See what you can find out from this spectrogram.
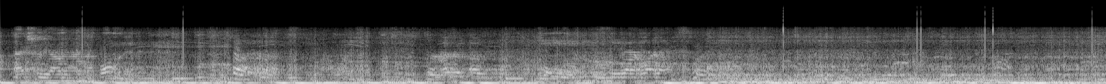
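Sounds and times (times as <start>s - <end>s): car engine rumble over loudspeakers: 0.0s - 11.0s.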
